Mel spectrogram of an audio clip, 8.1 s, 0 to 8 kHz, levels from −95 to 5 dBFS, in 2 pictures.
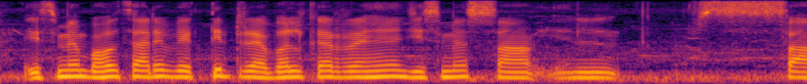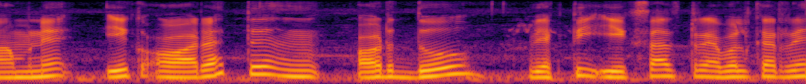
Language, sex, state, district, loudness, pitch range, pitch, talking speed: Hindi, male, Jharkhand, Deoghar, -15 LUFS, 160-180 Hz, 170 Hz, 155 wpm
